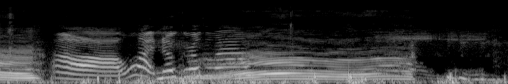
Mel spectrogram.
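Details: A male tiger gives long, tonal, hoarse moans that swell and sag in pitch, broken by a brief higher yelp, described as complaining a lot, outdoors under a blue sky.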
